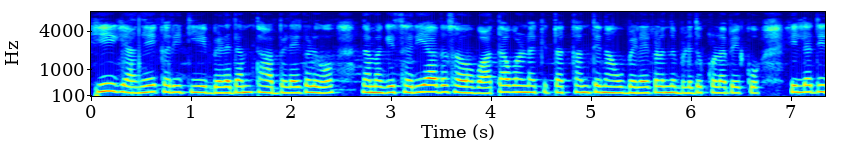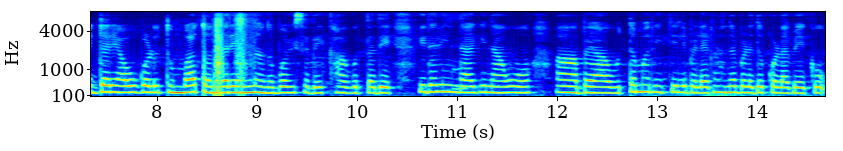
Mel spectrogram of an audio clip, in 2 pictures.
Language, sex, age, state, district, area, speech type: Kannada, female, 30-45, Karnataka, Tumkur, rural, spontaneous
